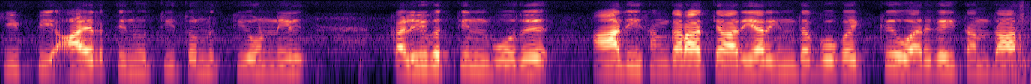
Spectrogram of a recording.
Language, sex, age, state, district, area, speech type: Tamil, male, 30-45, Tamil Nadu, Mayiladuthurai, rural, read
